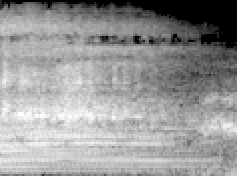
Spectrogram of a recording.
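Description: A Corvette launches at a Goodguys drag race event, its engine roaring loud and close as the tires squeal and skid briefly, with no talking.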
